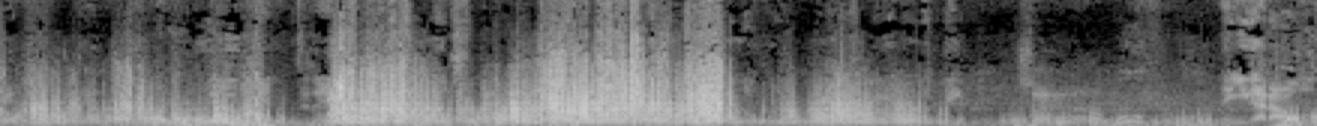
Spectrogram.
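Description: Wind buffeting the microphone in several loud gusts of a second or more, swelling and dropping away, with a woman's voice partly buried under it.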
